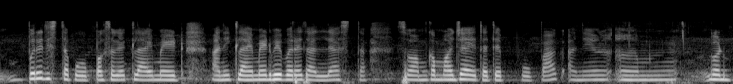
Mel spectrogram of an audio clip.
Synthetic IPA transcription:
pəɾed̪ist̪apopaksəɡɭeklajmeʈaɽ̃iklajmeʈ̚bʱiːbəɾet͡salːaəst̪a | sɔamkaməd͡ʑʱajet̪at̪epopakañi | ɡəɽ

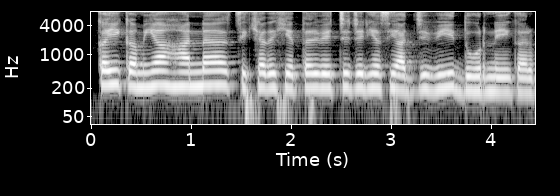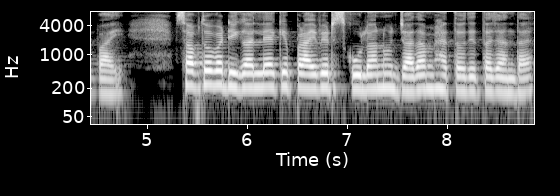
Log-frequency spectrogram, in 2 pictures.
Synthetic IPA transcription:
kəiːkəmijãːɦənsɪkʰːjaːd̪eːkʰeːt̪əɾd̪eːʋɪt͡ʃd͡ʒenĩəsĩːəd͡ʒʋiːd̪uːɾnəĩːkəɾpaːḛː | səbt̪õːʋəɖːiːɡəlɛːkɪpɾaːiʋeːʈskuːlãːnũːd͡ʒjaːd̪aːməɦət̪ʋəd̪ɪt̪ːaːd͡ʒãːnd̪aːɛː

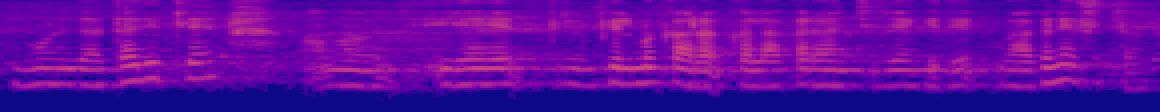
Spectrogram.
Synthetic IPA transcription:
m̤əuːɳd̪at̪ad̪it̪lẽ | ɦẽfilfilmkakəlakaɾãɲt͡ɕid͡ʑɛ̃kit̪ḛʋaɡɳẽəst̪a

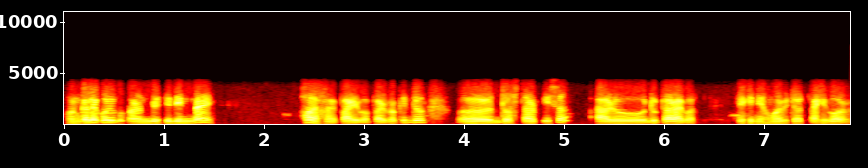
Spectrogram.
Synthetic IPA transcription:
xunkalɛkoɹibɔkaɹɔnbesidinːaj | hɔjɦɔjpaɹibɔpaɹibɔkintu | dɔstaɹpisɔt̚aɹudutaɹaɡɔt̚ | xejkʰinixɔmɔjɔbʱitɔɹɔta̰ɦibɔ

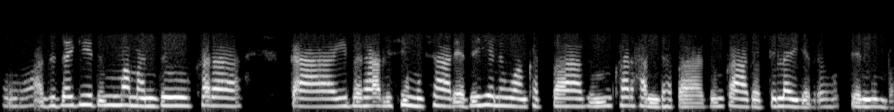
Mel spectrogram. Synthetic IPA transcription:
ɔa̰dudaɡidumːamandukʰaɾa | kaibaɾalisiŋmuk̚saɾiadeɦenawaŋkʰat̚padumkʰaɾɦandʱaba̰dumkaɡak̚tilajɡad̪ɾahɔk̚tenɡumba

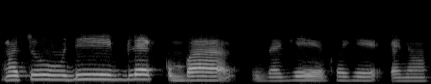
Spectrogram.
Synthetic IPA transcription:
mat͡ʃud̪iblɛkːumbadaɡia̰kʰɔɡikajnɔ

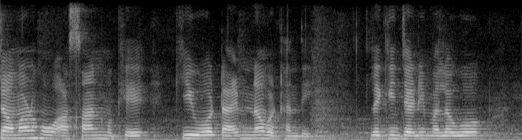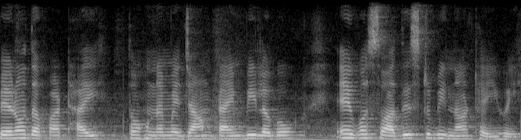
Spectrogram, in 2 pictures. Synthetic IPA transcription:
t͡ɕɐʋəɽ̃ɦoaːsaːnmũːkʰe | kiʊɦoʈaːɪmnɐʋɐʈʰə̃nd̪i | leːkɪn̆d͡ʑɐɦɪɽ̃imɐt̪ləbʊɦo | pɐɦɪɾod̪ɐfaʈʰaːi | t̪ɐɦʊnə̆mẽd͡ʑaːmʈaːɪmbilɐɡo | ɛ̃ːʊɦosʋaːd̪ɪsʈbɪnɐʈʰɐɦiɦuiː

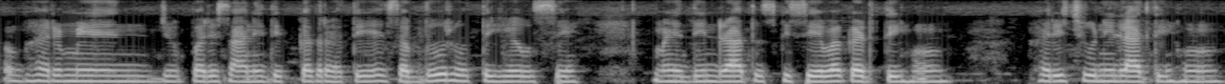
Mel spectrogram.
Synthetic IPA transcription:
ɡʱɐɾmẽd͡ʒoːpɐɾeːʃaːnid̪ɪkːət̪ɾɐɦt̪iɦɛsɐbd̪uːɾɦoːt̪iɦɛʊsːemɛ̃d̪ɪnɾaːt̪ʊskiseːʋakɐɾt̪iɦũː | kʰɐɾit͡ʃuːnilaːt̪iɦũː

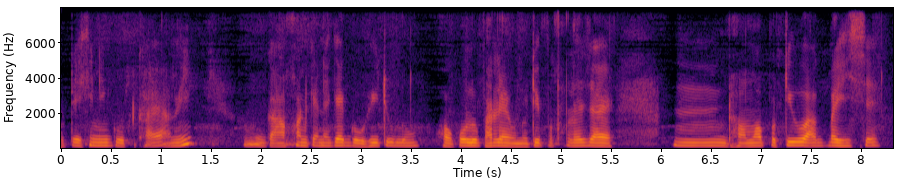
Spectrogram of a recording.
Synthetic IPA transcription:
ɡutekʰiniɡutkʰaja̰mi | ɡãw̃kʰɔnkɛnɛkɛɡoɦitulʊ̃xɔkolʊpʰalɛunotipɔtʰalɛzaj | dʱɔɹmɔpotiʊaɡ̚baɦisɛ

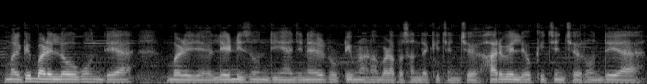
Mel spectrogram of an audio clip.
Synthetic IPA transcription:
məlkibəɽeːloːɡɦʊ̃nd̪eːɛː | bəɽeːleːɖiːzɦʊ̃nd̪iːɛ̃ːd͡ʒɪnẽːɾoːʈːiːbəɽãːɽaːbəɽaːpəsə̃nd̪ɛːkɪt͡ʃənt͡ʃhəɾʋeːleoːkɪt͡ʃənt͡ʃɾõːnd̪eːɛː

